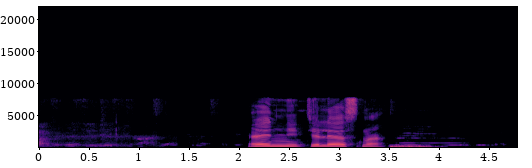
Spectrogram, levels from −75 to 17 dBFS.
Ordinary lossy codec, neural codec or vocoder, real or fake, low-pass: none; none; real; none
